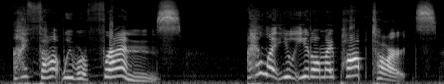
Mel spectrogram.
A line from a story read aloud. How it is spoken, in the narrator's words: says, her voice cracking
